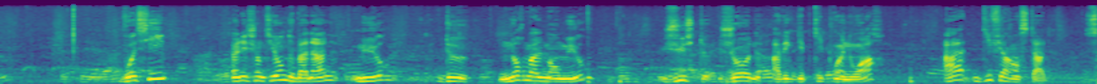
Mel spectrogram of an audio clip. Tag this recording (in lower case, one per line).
speech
